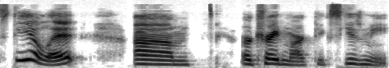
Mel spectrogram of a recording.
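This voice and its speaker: In a dry, close recording without echo and a quiet background, a woman with a fairly high voice speaks at a moderate pace. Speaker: real estate agent. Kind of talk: tutorial. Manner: loud.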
